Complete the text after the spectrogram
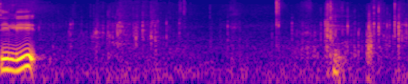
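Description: A plastic bag crinkles softly.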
